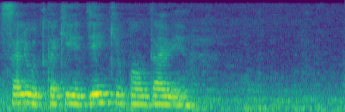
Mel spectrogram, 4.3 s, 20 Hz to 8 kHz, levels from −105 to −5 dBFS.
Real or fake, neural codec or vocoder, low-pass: real; none; 7.2 kHz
